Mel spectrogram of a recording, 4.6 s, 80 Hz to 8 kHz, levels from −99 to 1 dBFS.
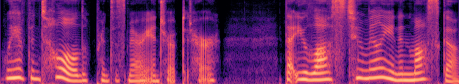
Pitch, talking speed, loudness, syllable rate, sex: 240 Hz, 195 wpm, -17 LUFS, 5.7 syllables/s, female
